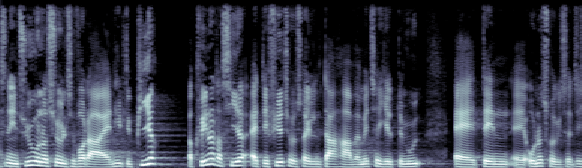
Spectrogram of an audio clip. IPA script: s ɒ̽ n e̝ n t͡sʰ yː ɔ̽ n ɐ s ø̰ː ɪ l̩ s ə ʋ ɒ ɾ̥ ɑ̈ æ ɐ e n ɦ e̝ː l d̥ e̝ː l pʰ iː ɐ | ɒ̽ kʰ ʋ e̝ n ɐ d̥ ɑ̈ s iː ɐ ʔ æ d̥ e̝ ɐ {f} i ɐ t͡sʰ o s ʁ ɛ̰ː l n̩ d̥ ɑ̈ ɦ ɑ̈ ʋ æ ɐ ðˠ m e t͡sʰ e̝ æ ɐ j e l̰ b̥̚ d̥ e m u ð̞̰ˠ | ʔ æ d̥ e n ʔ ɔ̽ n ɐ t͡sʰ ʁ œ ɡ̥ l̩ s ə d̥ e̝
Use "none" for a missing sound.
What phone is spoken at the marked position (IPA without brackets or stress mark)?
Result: f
